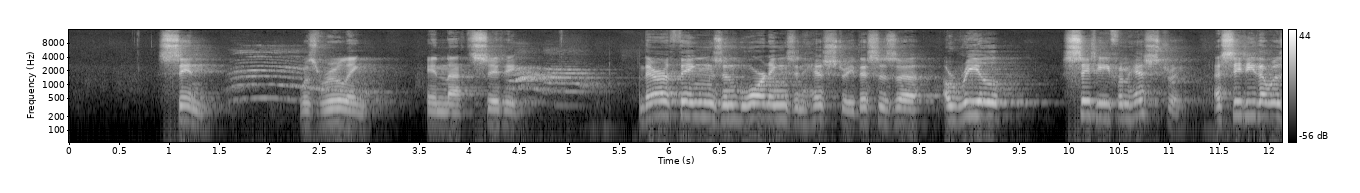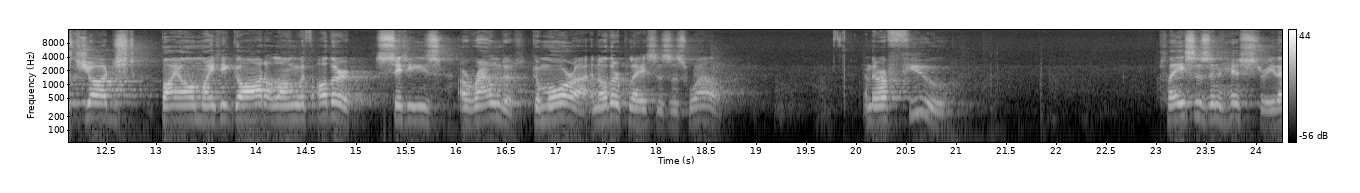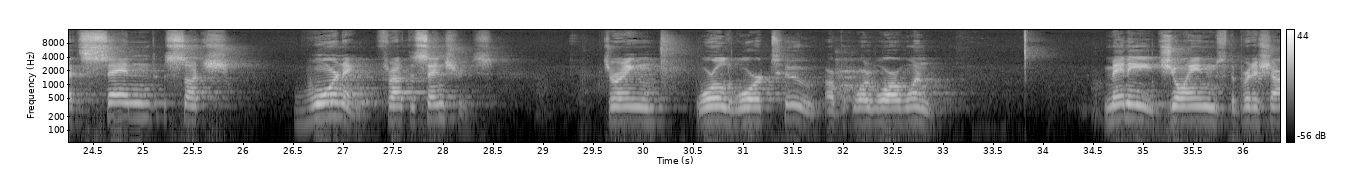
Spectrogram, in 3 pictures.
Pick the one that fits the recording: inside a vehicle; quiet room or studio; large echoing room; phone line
large echoing room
